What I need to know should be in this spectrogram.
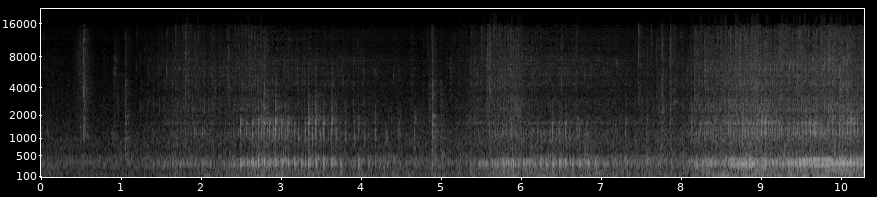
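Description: A fluid trainer whirs under pedalling with a loose, uneven rattle riding on top that swells with effort; the source isn't pinned down.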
